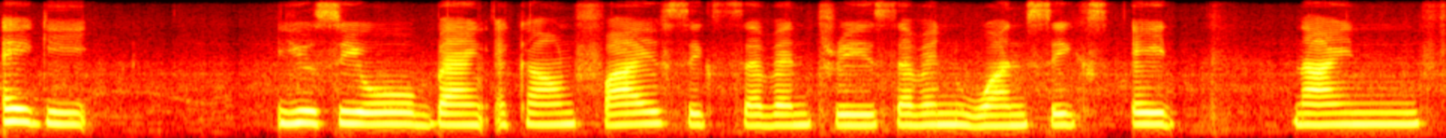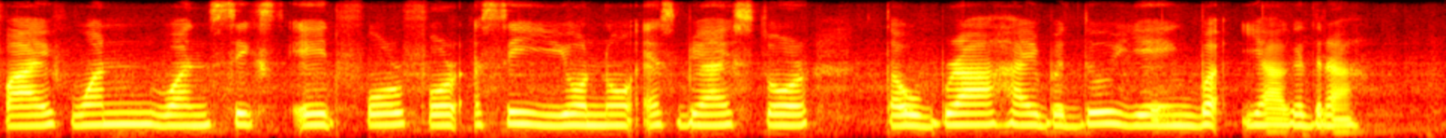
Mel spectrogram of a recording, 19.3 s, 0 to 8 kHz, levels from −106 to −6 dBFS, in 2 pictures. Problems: none marked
